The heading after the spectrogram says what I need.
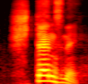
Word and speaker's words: Szczęsny: able to register Wojciech Szczęsny. Yes, that is how you say it correctly.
